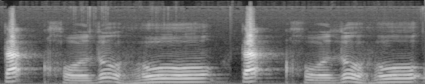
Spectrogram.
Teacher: تا، خا کو موٹا پڑھیں گے، تا خو، زال کو آپ نے نرمی سے پڑھنا ہے اور ہا کے اوپر الٹا پیش ہے، تھوڑا لمبا بھی کرنا ہے اور گلے کے نچلے حصے سے آپ نے اس کو ادا کرنا ہے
